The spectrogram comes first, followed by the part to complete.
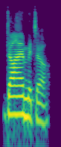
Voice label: "diameter", Indian

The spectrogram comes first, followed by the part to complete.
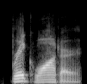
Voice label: "breakwater", American

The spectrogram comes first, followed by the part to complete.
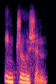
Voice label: "intrusion", Indian

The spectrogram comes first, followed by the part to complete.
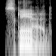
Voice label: "scad", American

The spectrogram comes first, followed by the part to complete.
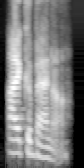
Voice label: "ikebana", Indian

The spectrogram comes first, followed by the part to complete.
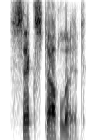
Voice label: "sextuplet", American

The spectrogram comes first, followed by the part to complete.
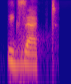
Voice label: "exact", Indian

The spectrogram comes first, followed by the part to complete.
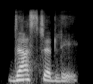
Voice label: "dastardly", Indian

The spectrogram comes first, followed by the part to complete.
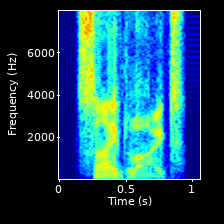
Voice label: "sidelight", British

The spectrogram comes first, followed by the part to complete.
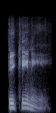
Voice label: "bikini", American

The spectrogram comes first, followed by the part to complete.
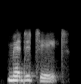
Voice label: "meditate", Indian

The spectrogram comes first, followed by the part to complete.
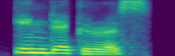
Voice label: "indecorous", Indian

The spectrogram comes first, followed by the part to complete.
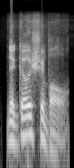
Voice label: "negotiable", American

